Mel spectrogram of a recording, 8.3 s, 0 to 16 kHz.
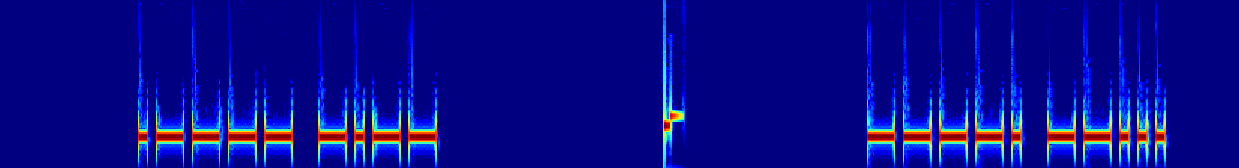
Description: Morse code, heard as a keyed tone, about 20 wpm, 700 Hz. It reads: 1 Y 9 7
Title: Two Letter-Number Combinations - 20wpm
